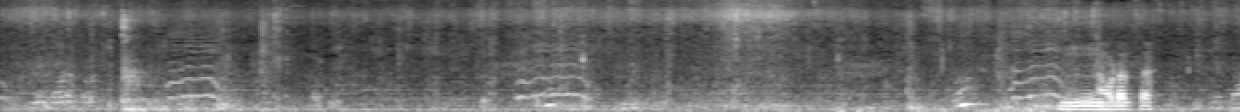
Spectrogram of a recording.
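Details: Goats on a farm bleating in quavering, wavering cries, with the loudest near the end, while people talk in the background.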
